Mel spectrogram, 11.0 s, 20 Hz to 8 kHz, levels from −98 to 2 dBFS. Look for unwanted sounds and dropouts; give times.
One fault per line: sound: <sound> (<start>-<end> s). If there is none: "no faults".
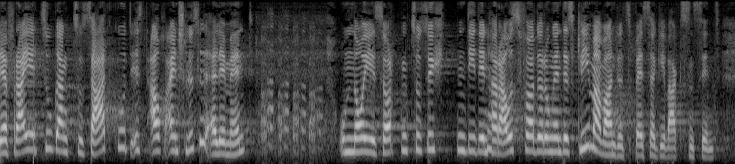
sound: laugh (3.9-4.8 s)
